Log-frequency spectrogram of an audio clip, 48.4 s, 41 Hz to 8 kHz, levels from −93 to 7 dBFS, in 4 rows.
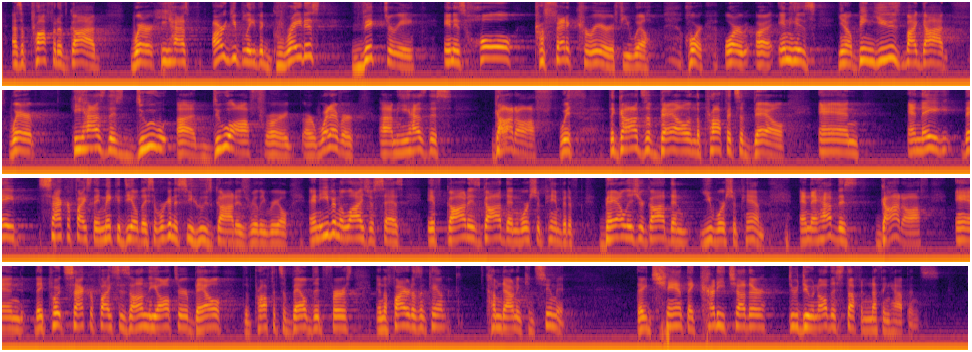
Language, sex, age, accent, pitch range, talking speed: English, male, 30-49, American, 145-190 Hz, 170 wpm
